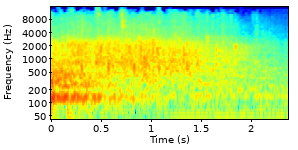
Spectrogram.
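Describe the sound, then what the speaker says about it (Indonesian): A church congregation claps, a dense, even wash of hands from many people that holds steady and then slowly fades over a couple of seconds, with no voices above it. "Tepuk tangannya paling meriah buat Tuhan"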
